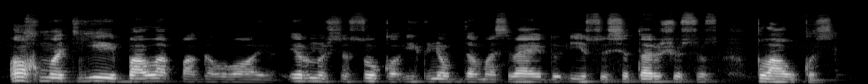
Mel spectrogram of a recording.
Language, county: Lithuanian, Kaunas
